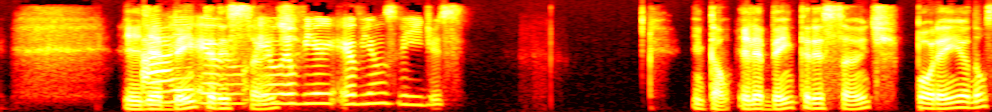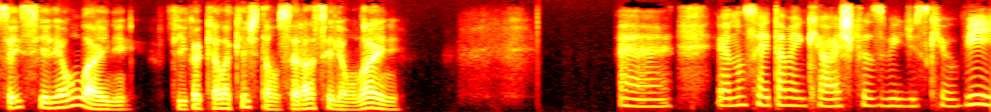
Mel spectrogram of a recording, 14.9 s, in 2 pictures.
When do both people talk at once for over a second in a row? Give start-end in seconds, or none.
1.0-2.3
